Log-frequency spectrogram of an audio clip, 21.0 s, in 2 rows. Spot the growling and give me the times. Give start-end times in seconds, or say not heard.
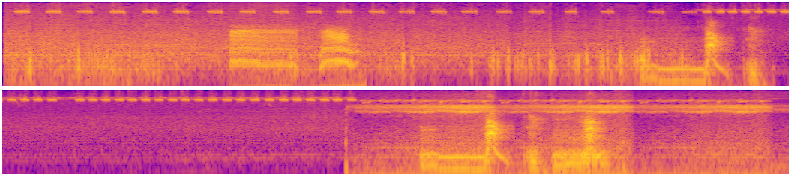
3.0-4.8, 8.5-10.2, 16.1-18.6.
